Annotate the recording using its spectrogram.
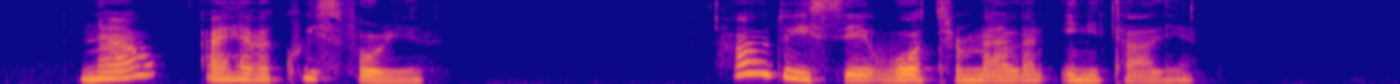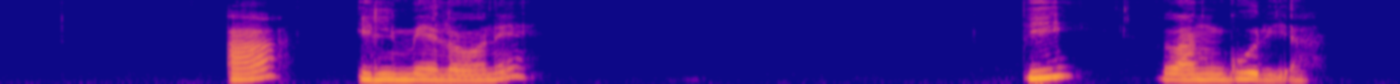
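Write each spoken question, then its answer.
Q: How do you say watermelon in Italian?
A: B: L'anguria.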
